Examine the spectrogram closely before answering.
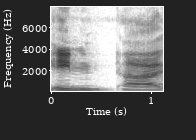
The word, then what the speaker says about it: Ayton: Does it rhyme with PA? PA? Yeah. No. So it's not DeAndre Ayton? It is Ayton.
